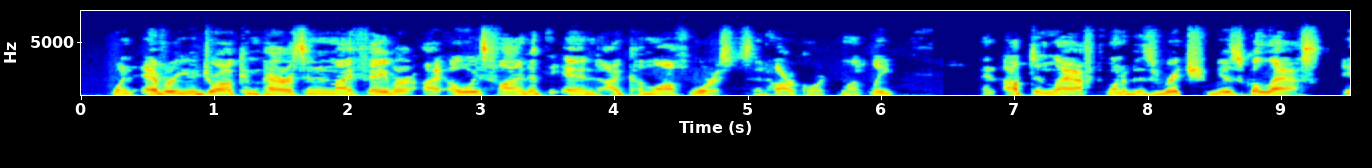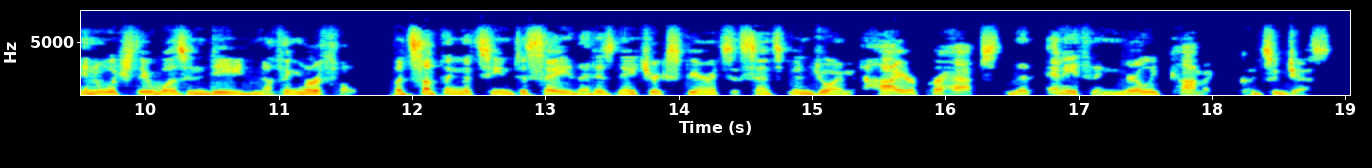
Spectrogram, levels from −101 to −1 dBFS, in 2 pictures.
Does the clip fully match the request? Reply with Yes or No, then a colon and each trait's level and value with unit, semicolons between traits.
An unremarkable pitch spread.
Yes: average, 3.5 semitones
